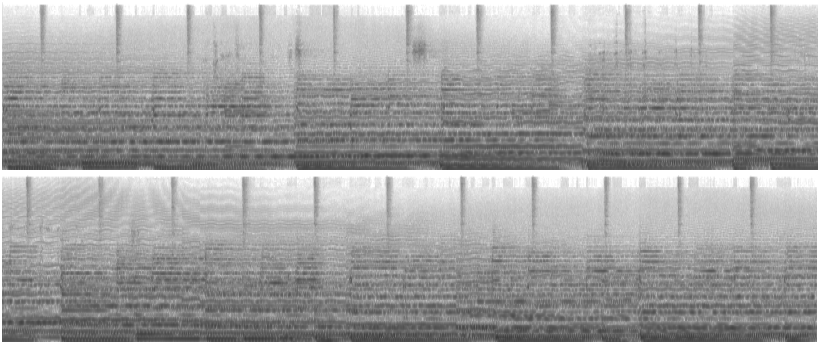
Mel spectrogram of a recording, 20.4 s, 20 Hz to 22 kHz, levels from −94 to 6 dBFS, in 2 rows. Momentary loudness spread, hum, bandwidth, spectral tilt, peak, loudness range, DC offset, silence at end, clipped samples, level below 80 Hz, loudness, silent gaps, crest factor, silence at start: 3 LU; none; over 20 kHz; -6 dB/octave; -8 dBFS; 1 LU; under 0.1%; 0 s; under 0.1%; -32 dBFS; -23 LUFS; none; 14 dB; 0 s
